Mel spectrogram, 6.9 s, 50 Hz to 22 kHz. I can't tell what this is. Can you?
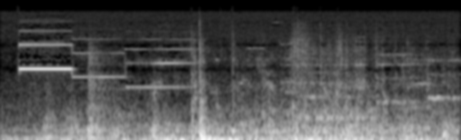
AVELINE Elodie 2013 2014 son1.Ascenseur
//////// Recording with using of Audacity (Time: 06,906sec)
Effect : normalize (-0,5 dB)
Effect : noise reduction (48 dB) (frequency smoothing : 220 HZ)
Effect : treble (-1,2 dB)
//////// Typologie: Itération complexe (V’’)
(début en tant que Itération variée (V’’)
////// Morphologie:
- Masse : sons cannelés
- timbre harmonique : froid, strident, profond
- Grain : rugueux
- Allure : stable, pas de vibrato
- Dynamique : attaque abrupte aiguë
Profil mélodique : variation scalaire
Profil de masse / calibre : son couplé à du bruit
